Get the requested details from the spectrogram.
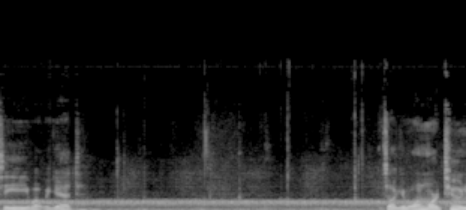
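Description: A small plug clicks into a circuit board.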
